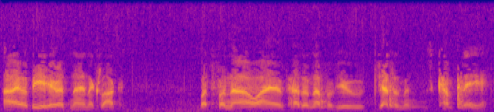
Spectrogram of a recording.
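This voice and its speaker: A dull, faintly noisy vintage radio recording carries an imperious, easily offended gentleman. He speaks formally and haughtily, snapping out curt commands in an old radio-play style. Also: mid-range voice, moderate pace. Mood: imperious, irritated. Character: touchy, imperious stranger demanding a knife duel. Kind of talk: old-time radio drama acting.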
